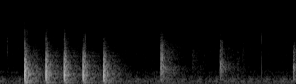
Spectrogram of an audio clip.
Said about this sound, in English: I went upstairs, opened a bottle, and waited for your knock on my door, Commodore.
